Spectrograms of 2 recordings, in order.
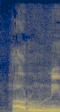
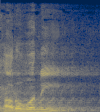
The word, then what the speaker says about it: ہرونی: ہارونی کہا جاتا ہے، ہارونی مشہور ہو گیا، خواجہ عثمان ہارونی، آپ جس گاؤں کے رہنے والے تھے اس گاؤں کا نام ہرون تھا، اس لیے خواجہ عثمان ہرونی یہ صحیح تلفظ ہے۔ یہ پڑھتے پڑھاتے لوگ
